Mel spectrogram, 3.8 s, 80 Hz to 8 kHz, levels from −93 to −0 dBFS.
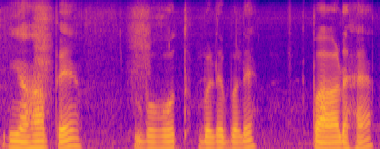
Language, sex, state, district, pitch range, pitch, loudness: Hindi, male, Uttar Pradesh, Saharanpur, 115-125 Hz, 120 Hz, -19 LUFS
